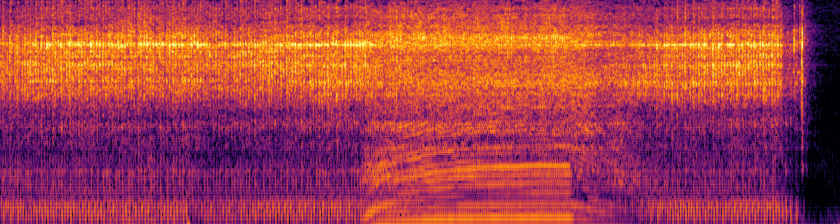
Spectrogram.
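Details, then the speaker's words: Small two-stroke that sat almost a year, started off choke and idled before revving. It idles steadily, revs cleanly to a smooth high tone, then drops back and shuts off. Fresh fuel seemingly all it needed to run good. "Let it idle for a minute before I start giving it revs. Actually, it's actually not running that bad though, really."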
